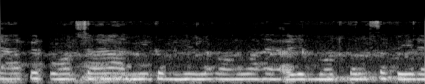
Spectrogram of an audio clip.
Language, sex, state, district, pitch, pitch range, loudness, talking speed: Hindi, female, Himachal Pradesh, Shimla, 245 Hz, 240-255 Hz, -13 LUFS, 210 wpm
